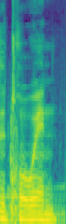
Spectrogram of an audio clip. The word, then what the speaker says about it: Citroën: argue about pronunciation of whether this car is a Citroen a Citron or a Citron the correct way to say it according to multiple sources is Citroen but for the purpose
